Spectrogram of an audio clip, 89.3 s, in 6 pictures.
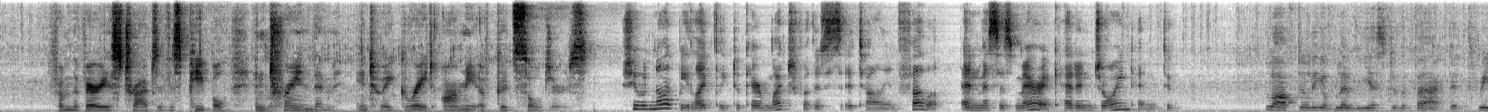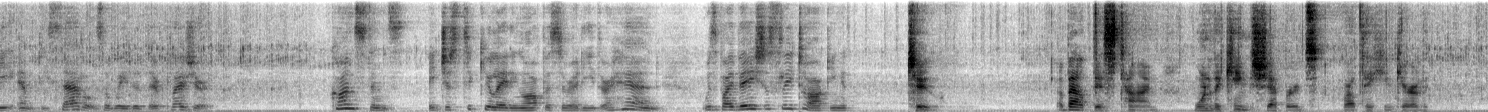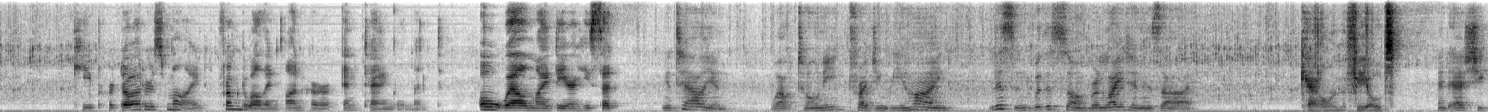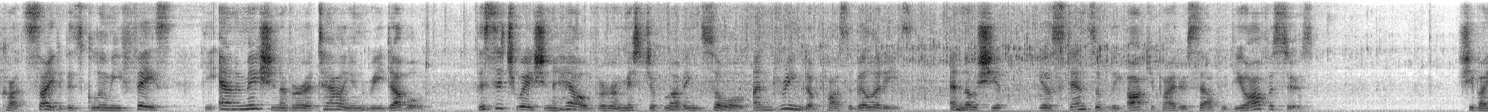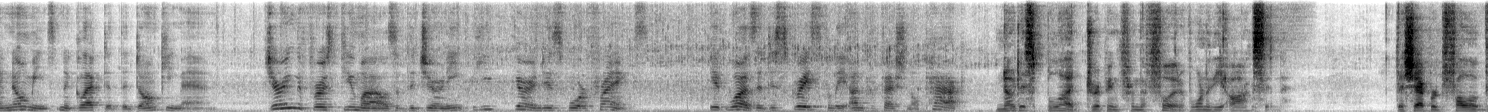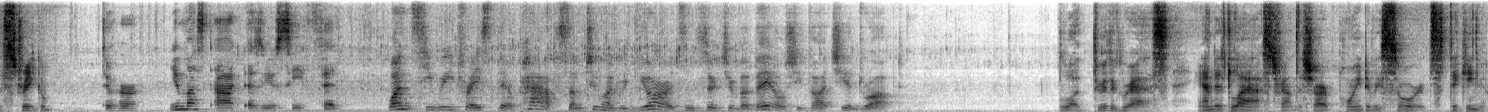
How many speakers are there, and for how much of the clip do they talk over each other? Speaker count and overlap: three, no overlap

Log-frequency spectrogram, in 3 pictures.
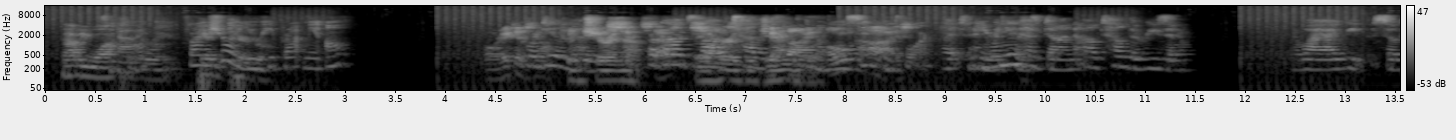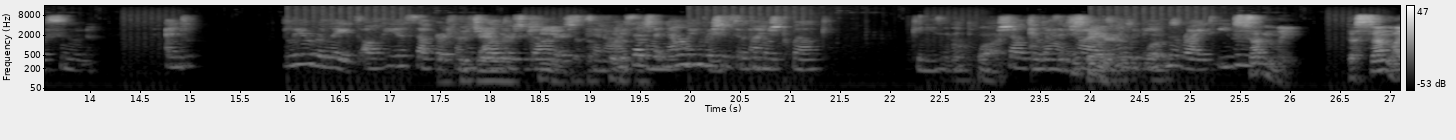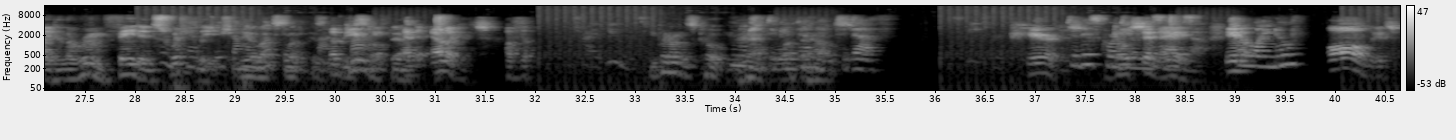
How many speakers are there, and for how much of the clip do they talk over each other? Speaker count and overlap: six, about 51%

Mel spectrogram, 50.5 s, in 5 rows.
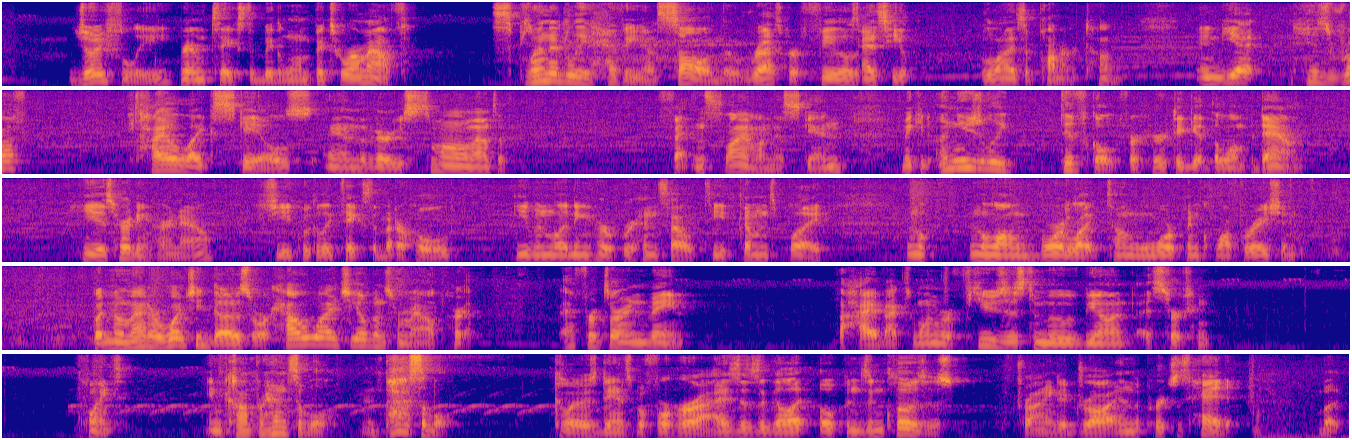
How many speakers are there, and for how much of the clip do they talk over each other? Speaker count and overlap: one, no overlap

